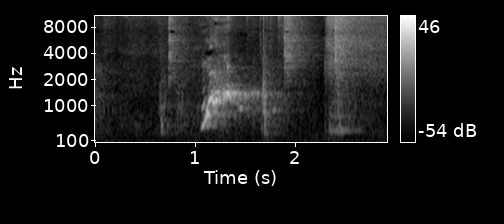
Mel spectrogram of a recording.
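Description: A young woman shrieks loudly.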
